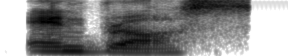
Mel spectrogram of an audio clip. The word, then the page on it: en brosse: Indian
